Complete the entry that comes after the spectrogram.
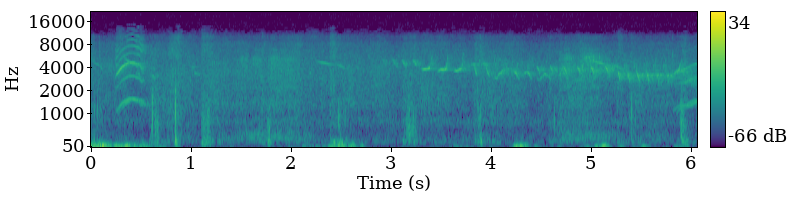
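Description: An agitated bird calling as if to drive off an intruder: a loud call that rises and falls in pitch right at the start, then from about two seconds in a rapid run of chirps that drifts down in pitch. Soft footsteps on dirt and grass sound now and then.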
